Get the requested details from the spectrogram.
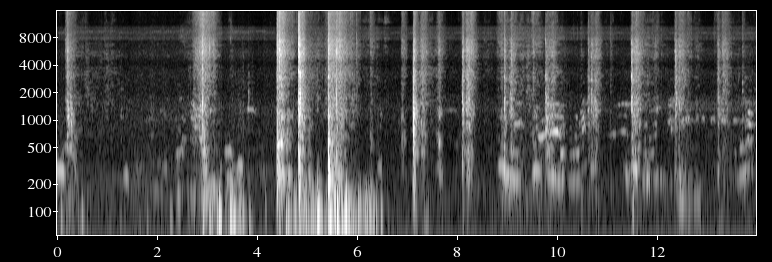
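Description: A hoe chops into dry soil with repeated dull thuds.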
